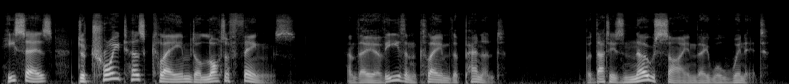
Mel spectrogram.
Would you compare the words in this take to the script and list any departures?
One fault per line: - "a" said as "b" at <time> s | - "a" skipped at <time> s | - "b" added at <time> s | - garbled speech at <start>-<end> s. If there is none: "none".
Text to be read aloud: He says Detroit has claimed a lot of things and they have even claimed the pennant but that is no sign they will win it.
none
